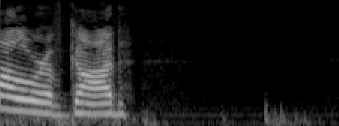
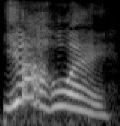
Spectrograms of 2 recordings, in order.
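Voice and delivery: proclaiming shout; 5 semitones higher, slower than usual. Acted. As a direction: proclaim it like a king's title. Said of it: "Abram turns around and he says".

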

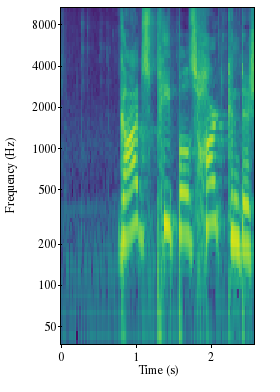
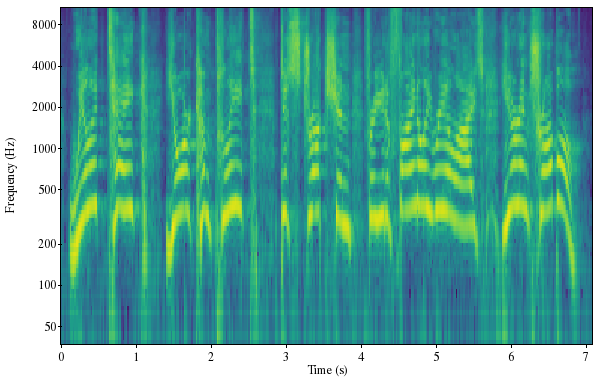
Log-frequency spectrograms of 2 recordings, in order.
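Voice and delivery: voicing the prophet's rebuke; 7 semitones higher than usual. Preacher voicing Hosea's rebuke.

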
